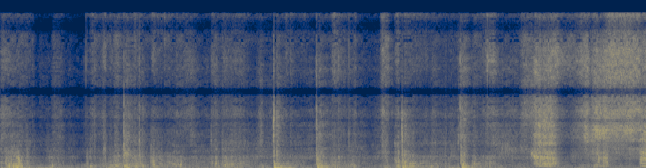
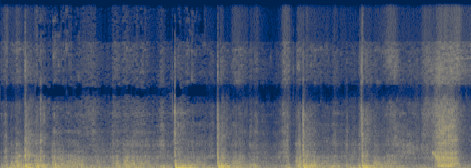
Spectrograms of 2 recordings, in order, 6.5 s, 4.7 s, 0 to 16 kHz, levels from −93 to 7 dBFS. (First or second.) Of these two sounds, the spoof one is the first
